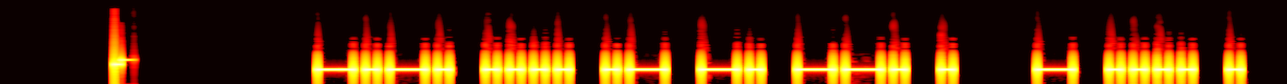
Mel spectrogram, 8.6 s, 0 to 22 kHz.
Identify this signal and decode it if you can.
Morse code, heard as a keyed tone, about 15 wpm, 700 Hz. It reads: CHANGE THE
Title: Sentences from Top 800 Words 15wpm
